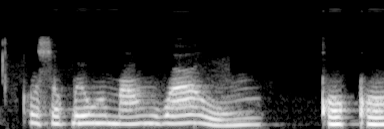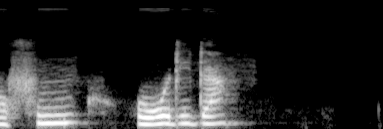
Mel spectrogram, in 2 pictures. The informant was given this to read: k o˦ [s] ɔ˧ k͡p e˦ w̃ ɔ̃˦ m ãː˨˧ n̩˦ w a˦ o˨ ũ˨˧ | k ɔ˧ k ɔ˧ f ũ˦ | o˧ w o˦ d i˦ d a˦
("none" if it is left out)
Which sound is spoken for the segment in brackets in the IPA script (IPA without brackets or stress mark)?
s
